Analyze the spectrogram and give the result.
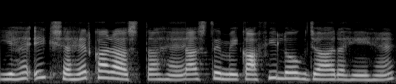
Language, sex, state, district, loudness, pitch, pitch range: Hindi, female, Uttar Pradesh, Jalaun, -22 LUFS, 240 Hz, 230-275 Hz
